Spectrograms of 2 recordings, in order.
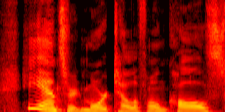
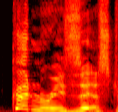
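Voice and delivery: drawn-out, loud, higher jeer; snorting mockery; 7 semitones higher, 9 dB louder, slower than usual. A narrator's reading. Ricky to the man he toppled, snorting mockery. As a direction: snort it out, mocking. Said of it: "Ricky said, snorting".

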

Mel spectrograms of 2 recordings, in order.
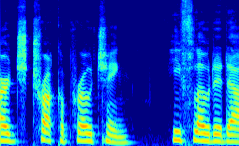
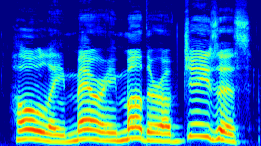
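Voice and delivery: calling out; 3 semitones higher, 8 dB louder than usual. A narrator's reading. Exhausted trucker calls out while pumping the chest, loud. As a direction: boom it out like a desperate prayer. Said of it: "He then called out".

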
